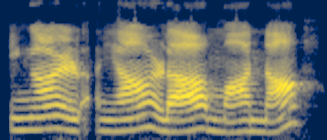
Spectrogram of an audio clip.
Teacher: ये नासिका से बोले जाते हैं, इसमें नासिका की अधिक सहायता लेनी पड़ती है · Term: पंचम वर्ण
